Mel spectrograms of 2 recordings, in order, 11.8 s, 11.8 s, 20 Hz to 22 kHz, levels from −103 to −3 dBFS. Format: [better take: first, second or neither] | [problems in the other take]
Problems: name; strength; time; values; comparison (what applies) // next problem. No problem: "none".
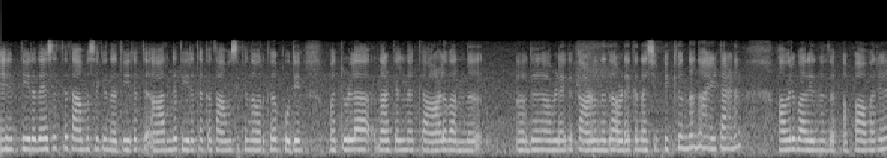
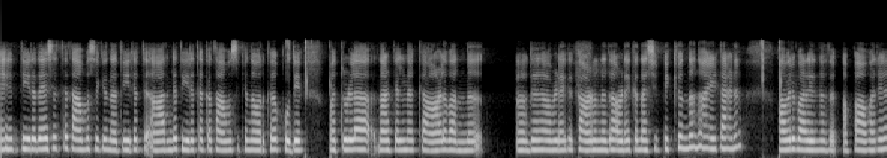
first | noise reduction (neural mask model DeepFilterNet 3)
